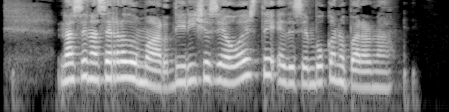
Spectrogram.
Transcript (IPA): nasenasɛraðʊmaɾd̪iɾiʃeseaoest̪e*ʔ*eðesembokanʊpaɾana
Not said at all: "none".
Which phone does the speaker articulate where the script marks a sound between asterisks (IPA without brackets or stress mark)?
ʔ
